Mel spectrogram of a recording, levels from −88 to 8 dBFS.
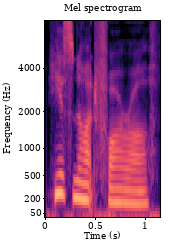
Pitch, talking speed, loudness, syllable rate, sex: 180 Hz, 260 wpm, -16 LUFS, 4.8 syllables/s, female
